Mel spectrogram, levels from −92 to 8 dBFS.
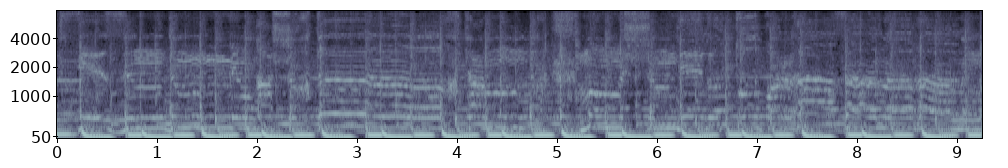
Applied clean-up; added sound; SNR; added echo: none; none; none; none.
